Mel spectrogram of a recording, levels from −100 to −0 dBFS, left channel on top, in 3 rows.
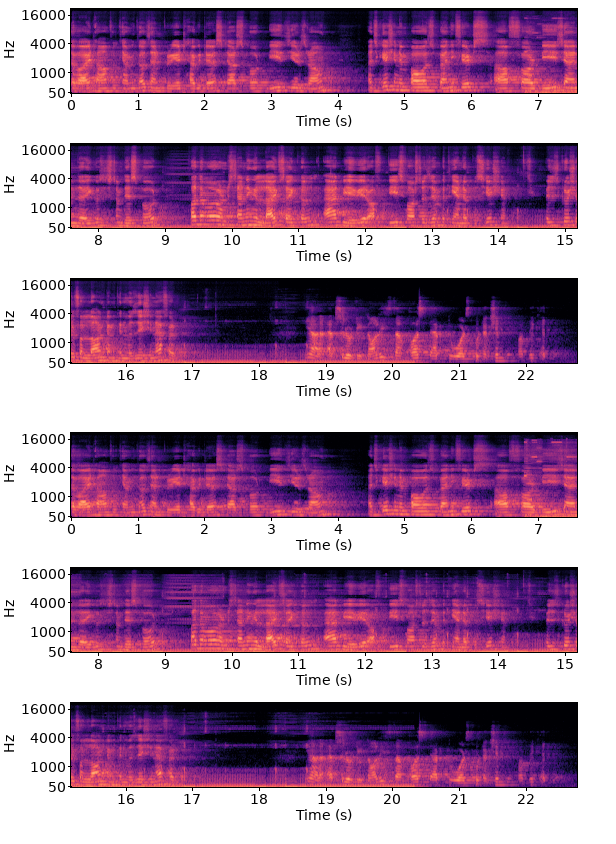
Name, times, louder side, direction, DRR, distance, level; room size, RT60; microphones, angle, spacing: voice 1, 0.0-3.8 4.5-8.9 9.4-14.1 14.4-16.8 17.1-17.2, left 2 dB, 60° left, 2 dB, 2.0 m, -28 dB
sound 1, 6.8-20.3, right 2 dB, 55° right, 0.7 m, -32 dB
voice 2, 18.7-22.3, left 2 dB, 30° left, 0 dB, 1.1 m, -33 dB
29.0 x 12.0 x 8.6 m, 1.3 s
head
